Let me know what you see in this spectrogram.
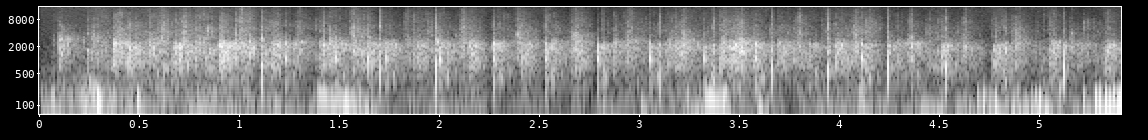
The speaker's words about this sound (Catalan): Però bueno, jo crec que es mereixen totes un fort aplaudiment.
